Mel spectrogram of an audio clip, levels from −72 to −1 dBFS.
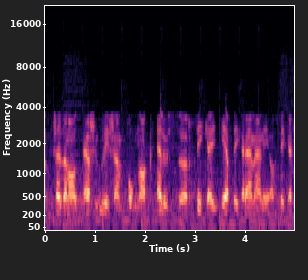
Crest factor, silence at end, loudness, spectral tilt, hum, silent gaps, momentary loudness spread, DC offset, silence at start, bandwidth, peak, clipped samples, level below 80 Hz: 16 dB; 0 s; -18 LUFS; -5.5 dB/octave; none; none; 7 LU; under 0.1%; 0 s; 8.8 kHz; -2 dBFS; under 0.1%; -48 dBFS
